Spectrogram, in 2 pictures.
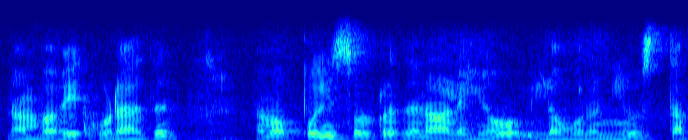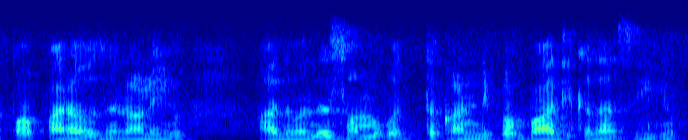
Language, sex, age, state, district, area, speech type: Tamil, female, 18-30, Tamil Nadu, Tiruvannamalai, urban, spontaneous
